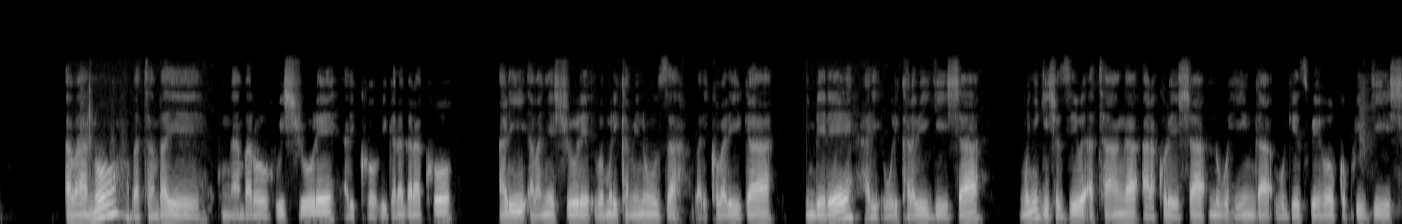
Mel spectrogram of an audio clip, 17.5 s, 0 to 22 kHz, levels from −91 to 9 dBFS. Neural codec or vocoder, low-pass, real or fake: none; 7.2 kHz; real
